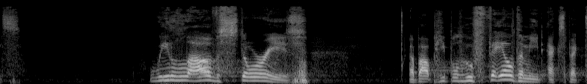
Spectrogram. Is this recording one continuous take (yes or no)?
yes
